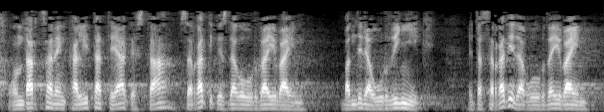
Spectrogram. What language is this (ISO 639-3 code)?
eus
